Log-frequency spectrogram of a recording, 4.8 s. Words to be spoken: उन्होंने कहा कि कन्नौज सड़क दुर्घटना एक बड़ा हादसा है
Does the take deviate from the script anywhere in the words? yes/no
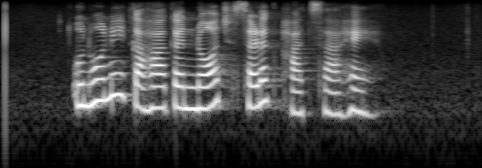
yes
